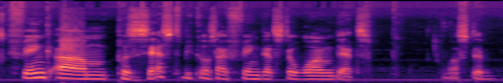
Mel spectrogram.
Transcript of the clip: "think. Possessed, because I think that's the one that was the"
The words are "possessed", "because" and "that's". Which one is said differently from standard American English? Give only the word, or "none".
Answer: none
